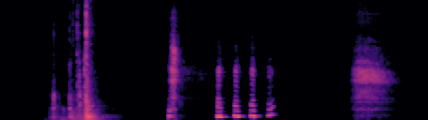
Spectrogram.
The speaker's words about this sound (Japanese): この資料室の鍵は閉めちゃったし、これで誰も入ってこれないね。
